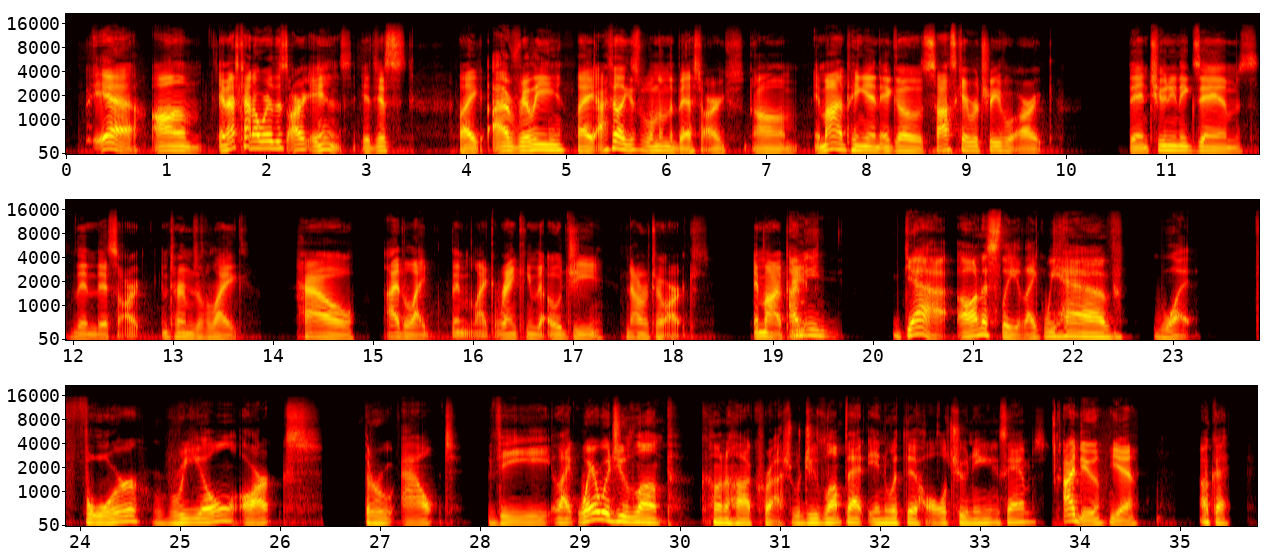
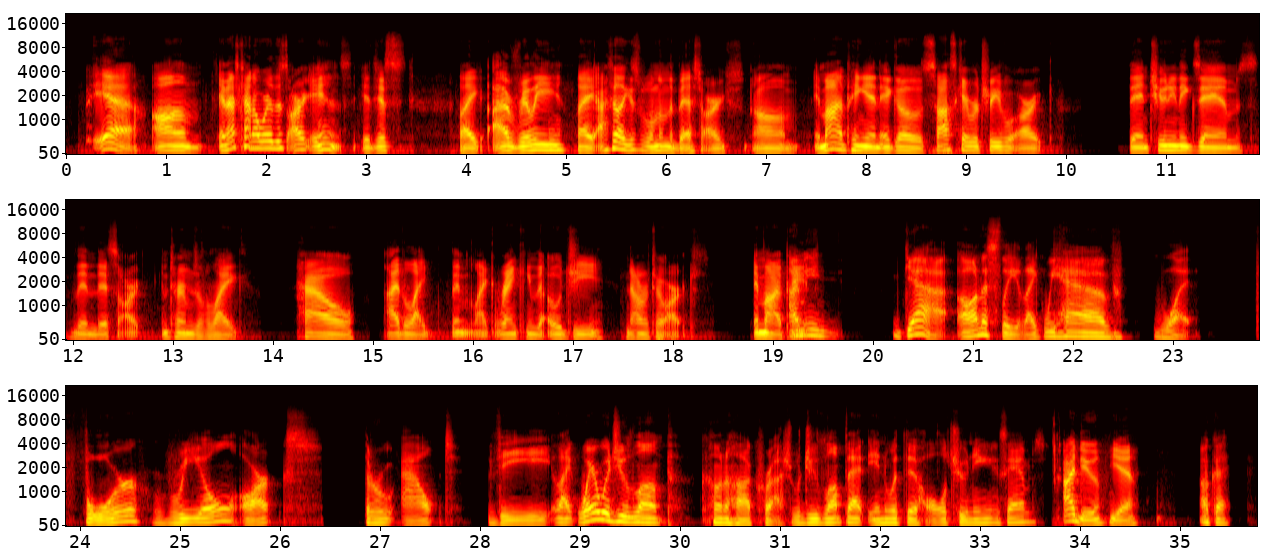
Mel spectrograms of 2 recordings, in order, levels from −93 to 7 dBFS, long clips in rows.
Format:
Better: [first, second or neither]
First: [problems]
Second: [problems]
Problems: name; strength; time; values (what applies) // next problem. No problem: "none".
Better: first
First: none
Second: muffled; slightly; fading above 3 kHz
